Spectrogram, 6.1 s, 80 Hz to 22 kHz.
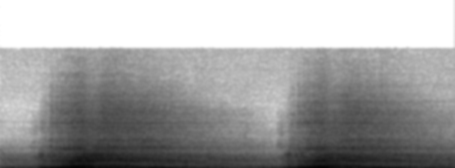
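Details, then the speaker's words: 2003 Acura TL Type S 3.2L V6 with codes P0300, P0301, P0302, P0304 and warning lights: two throttle snaps with lumpy, stumbling revs, obvious misfire, later traced to one dead cylinder. "it's an obvious misfire as I snapped a throttle you can hear an obvious misfire going on hopefully the camera could pick it up"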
